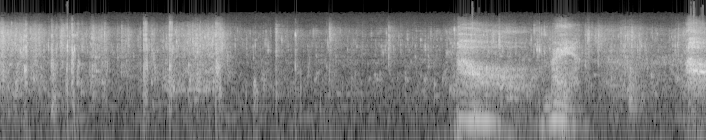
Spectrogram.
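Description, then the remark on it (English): Splashing and trickling water, with irregular small splatters followed by a couple of louder sloshing surges near the end, as people drop face-down to drink spring water from a creek. “Oh, man, does that water look good. Hey, how about us falling on our faces and having a drink, huh?”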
